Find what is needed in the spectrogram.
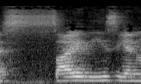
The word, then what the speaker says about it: Silesian: Tuberculosis, hallucinogenic fungal liquor, sinister local folklore in the Silesian Mountains as the First World War looms, strange and funny and incredibly compelling. I hope I pronounced that mountain range correctly. – Yeah, Silesian, yeah.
